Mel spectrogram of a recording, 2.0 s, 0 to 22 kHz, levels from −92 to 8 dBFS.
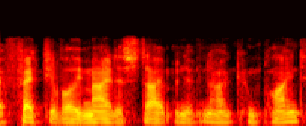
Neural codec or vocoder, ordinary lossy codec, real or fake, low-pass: vocoder, 22.05 kHz, 80 mel bands, Vocos; Opus, 24 kbps; fake; 7.2 kHz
